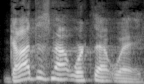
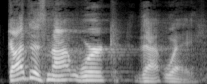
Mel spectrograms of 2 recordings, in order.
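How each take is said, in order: First: Said in the usual way. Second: God does not work that way, each word leaned on; slow down and hammer does; slower, stressed repeat. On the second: Shown as a demonstration. Pastor repeating God does not work that way for emphasis, slowly.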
